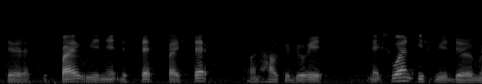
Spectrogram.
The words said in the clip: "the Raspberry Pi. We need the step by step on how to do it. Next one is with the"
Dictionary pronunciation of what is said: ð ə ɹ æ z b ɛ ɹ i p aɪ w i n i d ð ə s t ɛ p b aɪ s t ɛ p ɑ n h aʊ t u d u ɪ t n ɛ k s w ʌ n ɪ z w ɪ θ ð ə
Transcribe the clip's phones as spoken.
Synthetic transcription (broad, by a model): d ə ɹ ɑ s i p aɪ w i n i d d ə s t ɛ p b aɪ s t ɛ p ɑ n h aʊ t u d u ɪ t n ɛ k s w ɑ n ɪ s w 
